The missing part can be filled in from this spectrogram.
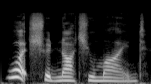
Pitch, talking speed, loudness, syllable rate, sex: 190 Hz, 200 wpm, -18 LUFS, 3.6 syllables/s, female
